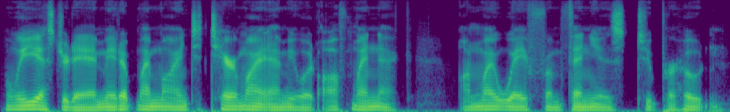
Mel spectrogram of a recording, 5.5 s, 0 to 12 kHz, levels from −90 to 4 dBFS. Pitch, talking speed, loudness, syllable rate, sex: 85 Hz, 240 wpm, -19 LUFS, 6.0 syllables/s, male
